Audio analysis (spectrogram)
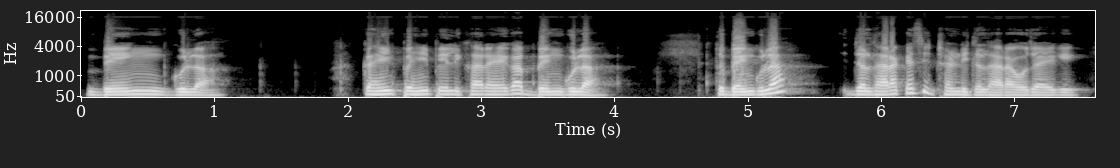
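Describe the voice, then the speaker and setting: A man teaching a geography lesson from a map in a fairly high voice, asking his students a question and then answering it himself. He runs through every item by number over and over and calls the listeners brother. The close mic sounds dry, with no room echo. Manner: repetitive, drills names by number.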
